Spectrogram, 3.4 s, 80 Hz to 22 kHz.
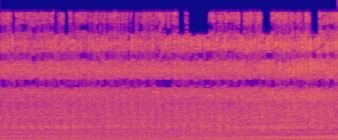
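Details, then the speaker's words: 1994 Accord just after replacing all distributor seals, at first start. It idles down instantly into a steady, even, smooth idle with no misses, knocks or hunting. "Sounds like it idled down instantly. Yeah, baby."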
